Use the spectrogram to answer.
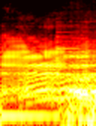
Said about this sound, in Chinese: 它有时候会说话，有时候会发出怒吼声，有时候会发出狮子的叫声。牛的叫声，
